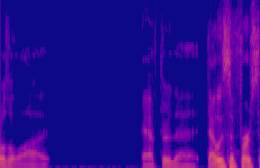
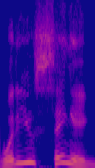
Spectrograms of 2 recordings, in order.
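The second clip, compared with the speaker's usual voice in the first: incredulous; 12 semitones higher than usual. Retold or imitated. Incredulous retold question.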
